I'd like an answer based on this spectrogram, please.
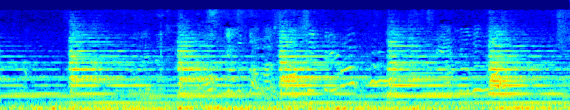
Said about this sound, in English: It's only once we walk across the border into Slovakia that I start perking up a little, enough to enjoy an early evening beer in the town of Skalica as the church bells chime on the main square.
